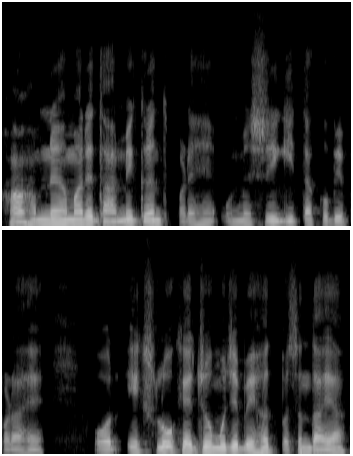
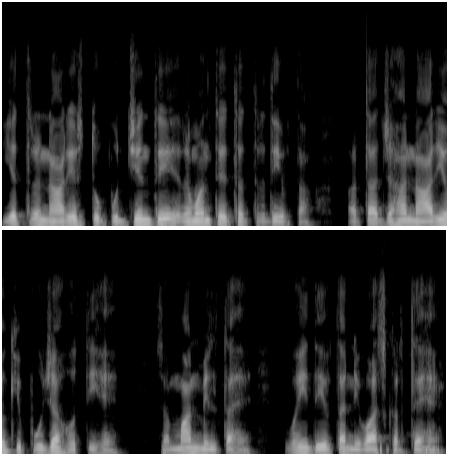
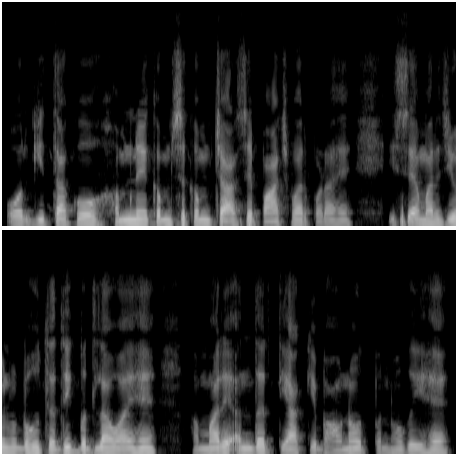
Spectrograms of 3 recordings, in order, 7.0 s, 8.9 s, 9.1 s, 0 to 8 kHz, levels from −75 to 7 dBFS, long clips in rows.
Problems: background sounds at intervals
